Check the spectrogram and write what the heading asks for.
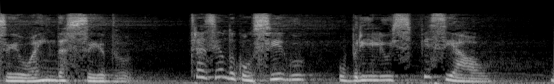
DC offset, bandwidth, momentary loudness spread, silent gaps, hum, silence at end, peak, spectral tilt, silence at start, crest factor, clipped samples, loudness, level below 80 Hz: under 0.1%; 11.5 kHz; 14 LU; none; none; 0 s; -6 dBFS; -3.5 dB/octave; 0 s; 16 dB; under 0.1%; -20 LUFS; -42 dBFS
